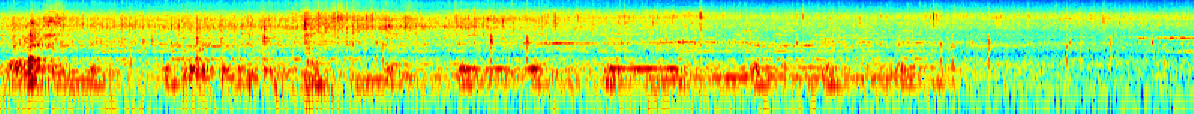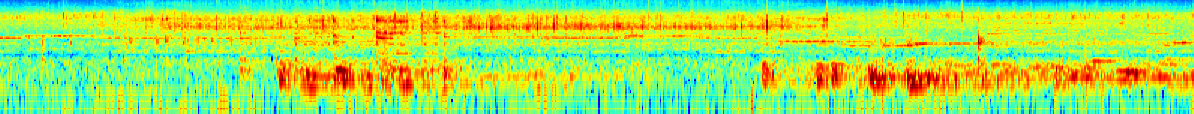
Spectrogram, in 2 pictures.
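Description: Meat cutlets sizzling on a hot ridged grill pan: a steady frying hiss with scattered crackles.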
